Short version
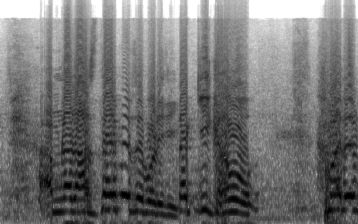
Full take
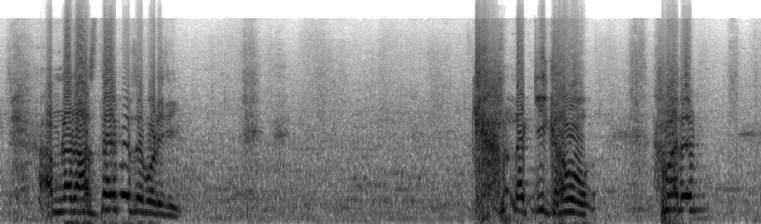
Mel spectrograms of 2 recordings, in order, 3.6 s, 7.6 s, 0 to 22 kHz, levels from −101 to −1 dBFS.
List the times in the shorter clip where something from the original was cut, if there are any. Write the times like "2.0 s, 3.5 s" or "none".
1.8 s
